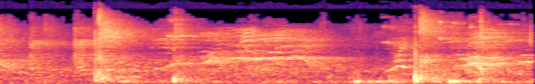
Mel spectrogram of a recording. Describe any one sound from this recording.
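A volleyball is struck hard several times in a large echoing hall.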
